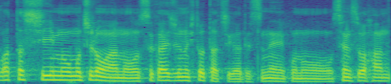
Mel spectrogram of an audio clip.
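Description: At a fairly quick pace, a man speaks with a dark, mellow tone and ordinary pitch variation. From Japan. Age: 40s. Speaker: national legislator. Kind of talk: parliamentary questioning. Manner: formal. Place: meeting room. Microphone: podium.

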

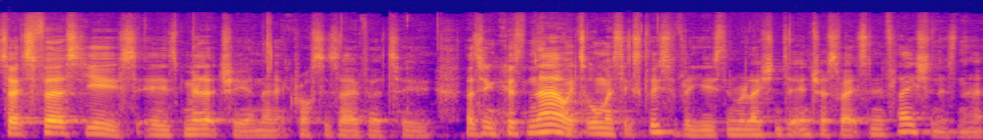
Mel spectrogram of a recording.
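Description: Very fast and with lively intonation, a man speaks in a British accent. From Hong Kong, British expatriate. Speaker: author. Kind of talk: onstage interview and Q&A. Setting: stage with audience. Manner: hesitant, repeats words when starting. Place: hall. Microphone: headset.

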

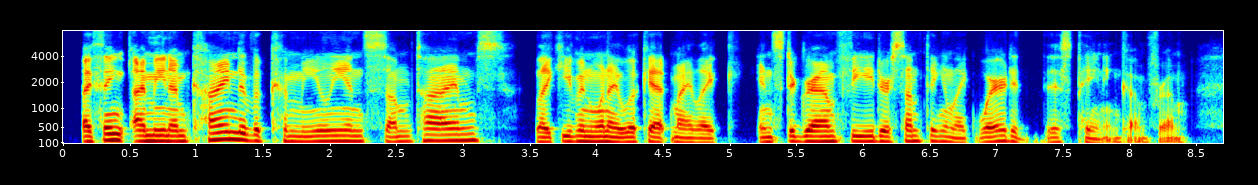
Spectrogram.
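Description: With an American accent, the speaker moves at a fairly quick pace with hardly any pauses and fairly even intonation, in a dry sound with no echo against a quiet background. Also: man. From US Upper Midwest (Bismarck, North Dakota); North Dakota. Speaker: painter and art mentor; guest. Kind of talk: interview conversation. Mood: relaxed, friendly. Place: home room. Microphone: studio mic.

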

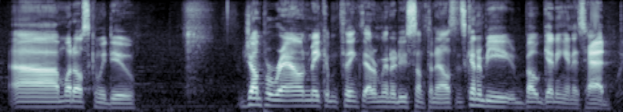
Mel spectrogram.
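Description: A man speaks at a very fast pace in a medium pitch with ordinary pitch variation, and music plays in the background. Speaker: gaming video creator. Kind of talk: live gameplay commentary. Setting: recording while playing online. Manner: animated.

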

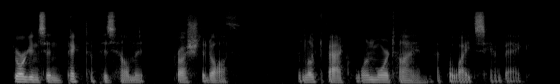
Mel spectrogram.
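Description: A natural voice, reading aloud

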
